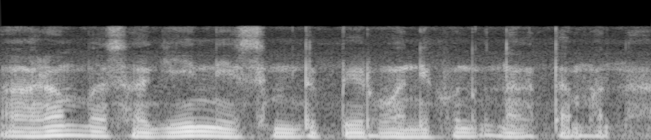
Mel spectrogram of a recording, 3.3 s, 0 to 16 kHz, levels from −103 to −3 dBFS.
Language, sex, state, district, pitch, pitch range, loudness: Garo, male, Meghalaya, South Garo Hills, 105 Hz, 100-110 Hz, -18 LUFS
